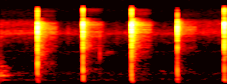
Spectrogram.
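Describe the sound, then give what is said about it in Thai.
Five crisp finger snaps in a steady, evenly spaced rhythm, each a sharp bright click with a quick fade, with quiet gaps between and no voices. “เหมือนที่คุณออฟพูดเมื่อกี้ดีดนิ้ว”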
